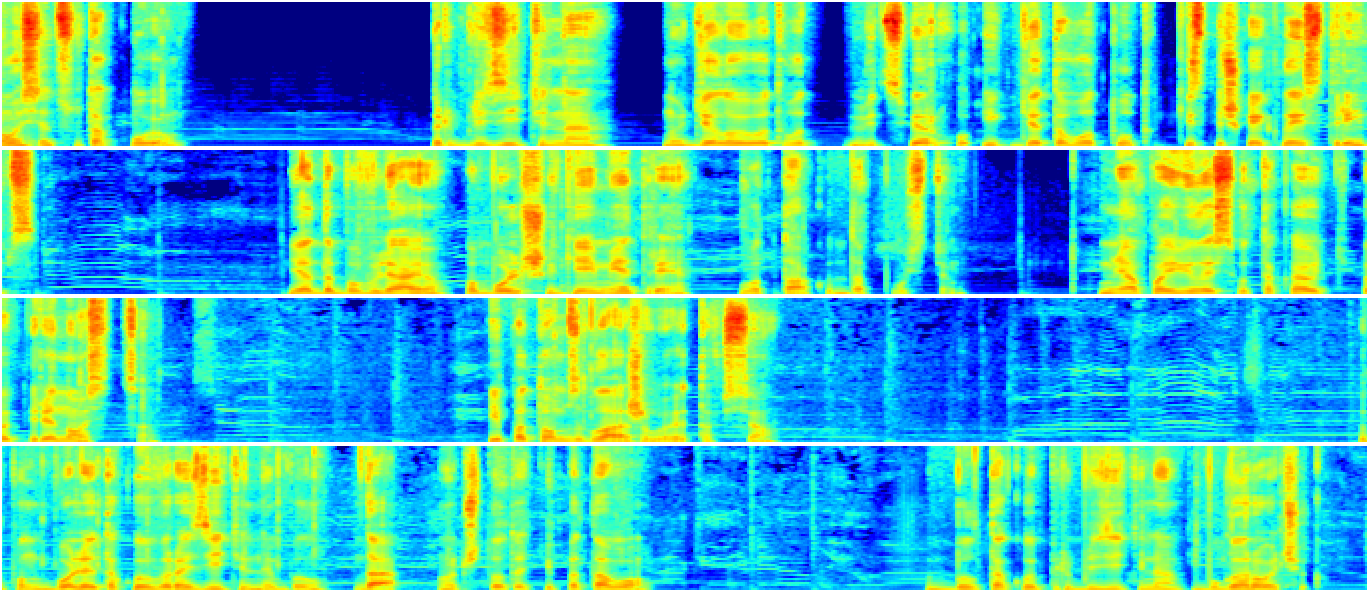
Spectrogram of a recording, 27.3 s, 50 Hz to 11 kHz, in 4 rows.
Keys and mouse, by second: 0.1 ], 0.3-1.1 ], 1.3 ], 1.5 middle click, 4.6 click, 5.0 click, 5.3 click, 6.7 click, 7.0 click, 7.3 click, 7.6 click, 7.9 middle click, 9.2-9.8 ], 9.8 click, 10.4 click, 10.6 click, 11.0 click, 11.4 click, 11.8 click, 12.4 click, 12.7 click, 13.0 click, 14.4 shift+click, 14.8 shift+click, 15.1 shift+click, 15.5 middle click, 16.6 middle click, 18.0 shift+click, 18.3 shift+click, 19.0 click, 19.3 click, 19.6 click, 20.2 click, 20.7 middle click, 21.2 middle click, 22.0 middle click, 22.9 shift+click, 23.1 shift+click, 23.4 middle click, 24.6-26.2 middle drag, 26.6 shift+middle click.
